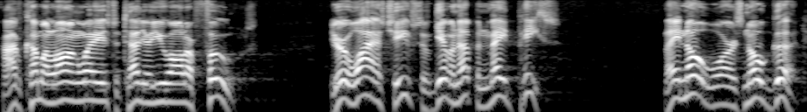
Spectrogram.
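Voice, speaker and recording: A man playing a brave, easygoing frontiersman, folksy and unhurried, in a 1950s audio adventure. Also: fairly high pitch, fairly bright tone. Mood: bold, challenging. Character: plain-spoken, brave, easygoing frontiersman hero. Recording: 1950s record, music behind.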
